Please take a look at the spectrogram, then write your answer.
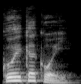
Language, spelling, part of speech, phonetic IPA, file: Russian, кое-какой, pronoun, [ˌko(j)ɪ kɐˈkoj], Ru-кое-какой.ogg
- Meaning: some, any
